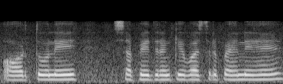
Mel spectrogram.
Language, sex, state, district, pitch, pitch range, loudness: Hindi, female, Haryana, Charkhi Dadri, 225 Hz, 220-225 Hz, -12 LUFS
